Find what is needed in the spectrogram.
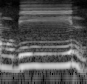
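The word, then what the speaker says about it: مبين: Sehingga cara bacanya mubin, bukan mubinu tapi mubin. Bacanya panjang 6 harokat.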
